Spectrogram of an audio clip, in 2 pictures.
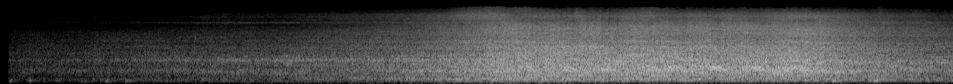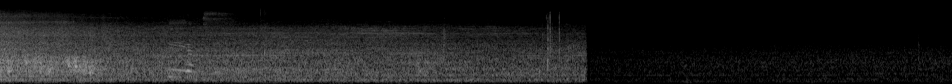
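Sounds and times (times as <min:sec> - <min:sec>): train passing through station: 0:00.1 - 0:19.0.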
